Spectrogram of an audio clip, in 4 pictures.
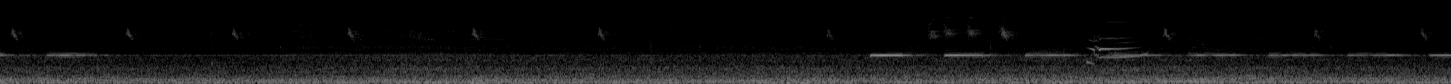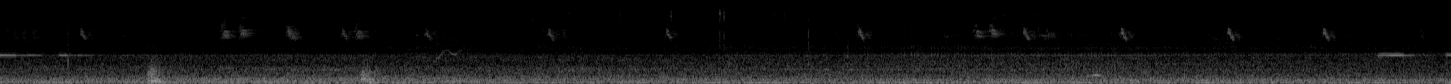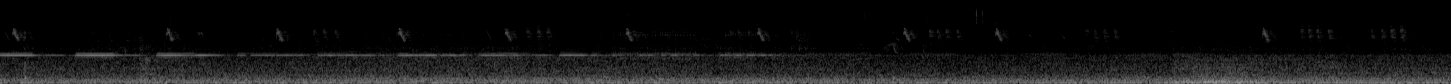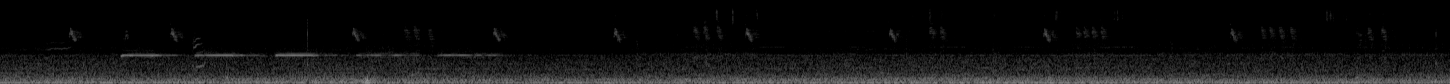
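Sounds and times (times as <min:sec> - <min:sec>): small bird chirping: 0:16.7 - 0:19.3.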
